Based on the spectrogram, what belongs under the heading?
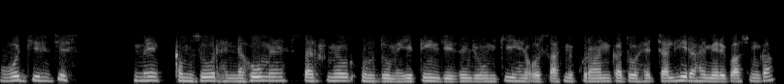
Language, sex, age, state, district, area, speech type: Urdu, male, 18-30, Bihar, Purnia, rural, conversation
